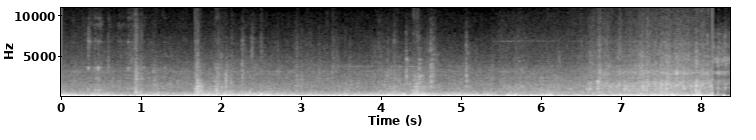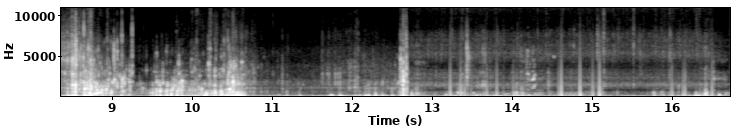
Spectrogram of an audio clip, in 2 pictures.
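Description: Wind buffeting the microphone over water and boat noise, then loud splashing about eight seconds in. After that the sound turns quieter and muffled, as heard underwater, with many scattered sharp clicks.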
